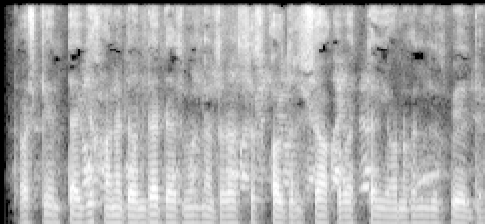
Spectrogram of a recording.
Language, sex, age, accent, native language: Uzbek, male, 12-17, Surxondaryo, Uzbek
